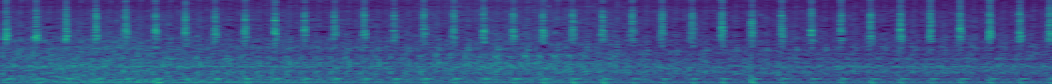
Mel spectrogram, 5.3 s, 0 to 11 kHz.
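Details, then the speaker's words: Renault Megane 2 1.5 dCi 100 hp diesel at idle just after a timing belt job: sharp, even metallic ticking about 200 per minute, helicopter- or train-like, over a steady idle; source unknown. Clutch recently replaced. "j'ai un bruit là je sais pas ce que c'est je voudrais savoir à votre avis d'où ça vient l'origine de ce bruit là on dirait un truc d'hélicoptère de quoi un truc de train là je sais pas si vous entendez"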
